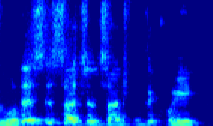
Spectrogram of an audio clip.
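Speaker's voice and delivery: retold lady's British accent. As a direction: imitate a polite British caller, softly. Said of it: "this lady with a very ... Kingdom accent".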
